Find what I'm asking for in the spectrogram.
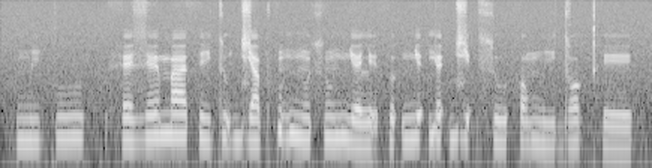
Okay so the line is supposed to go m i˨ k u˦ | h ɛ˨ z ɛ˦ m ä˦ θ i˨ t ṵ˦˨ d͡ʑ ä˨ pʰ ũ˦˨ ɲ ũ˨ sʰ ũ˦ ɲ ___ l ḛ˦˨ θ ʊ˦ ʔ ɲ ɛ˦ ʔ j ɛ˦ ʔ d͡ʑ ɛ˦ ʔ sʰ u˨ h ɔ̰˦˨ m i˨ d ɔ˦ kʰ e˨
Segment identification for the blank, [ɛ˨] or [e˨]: ɛ˨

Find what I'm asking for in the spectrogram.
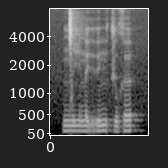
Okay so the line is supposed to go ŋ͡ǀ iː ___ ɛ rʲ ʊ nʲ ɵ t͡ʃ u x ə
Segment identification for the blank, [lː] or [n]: n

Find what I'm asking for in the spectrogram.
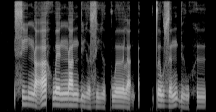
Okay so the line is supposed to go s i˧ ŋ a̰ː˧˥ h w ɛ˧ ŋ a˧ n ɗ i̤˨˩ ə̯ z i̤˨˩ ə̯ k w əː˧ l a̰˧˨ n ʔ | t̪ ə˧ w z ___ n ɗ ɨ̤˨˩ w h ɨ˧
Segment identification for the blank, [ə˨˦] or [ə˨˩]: ə˨˦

